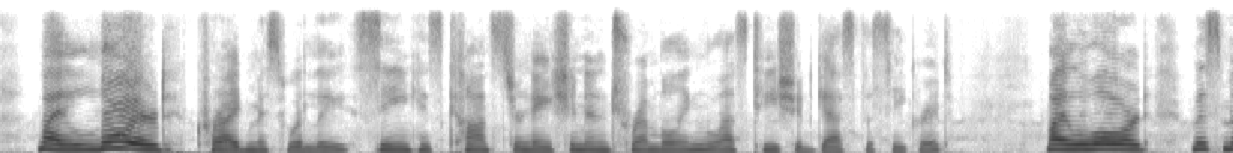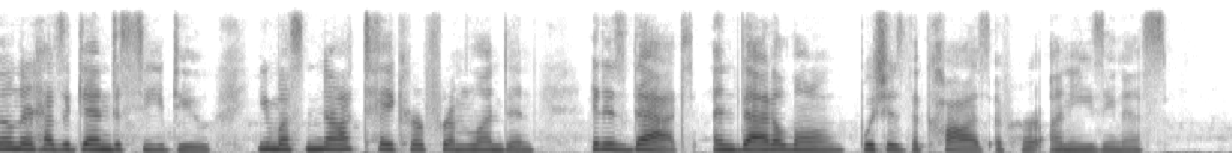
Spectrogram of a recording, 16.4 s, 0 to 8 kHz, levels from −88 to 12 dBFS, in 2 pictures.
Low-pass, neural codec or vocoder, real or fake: 7.2 kHz; codec, 16 kHz, 2 kbps, FreqCodec, larger model; fake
